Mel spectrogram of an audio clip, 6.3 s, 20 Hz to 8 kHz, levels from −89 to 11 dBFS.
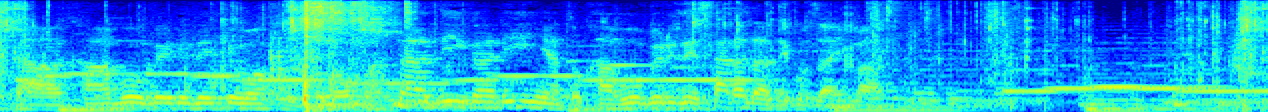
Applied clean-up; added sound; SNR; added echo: none; Cutlery, silverware; 3 dB; none.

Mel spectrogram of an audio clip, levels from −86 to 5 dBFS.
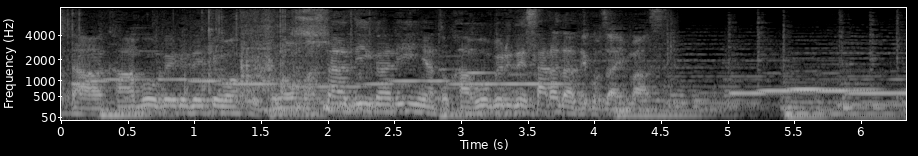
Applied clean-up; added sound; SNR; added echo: none; none; none; none.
